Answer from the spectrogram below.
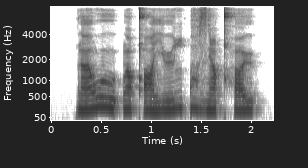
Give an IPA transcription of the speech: ɾ ɐ̃ w u ʔ ũ qʼ ã j ʉ ʎ ʔ a̤ z ĩ qʰ ʉ

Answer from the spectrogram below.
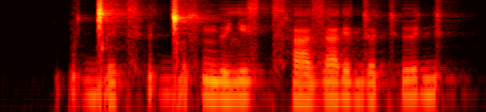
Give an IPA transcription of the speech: p u ɡ͡ǀ e t͡sʰ ɨ ɡ͡ǀ o s ŋ ʉ lʲ e z t͡sʰ a z a ɾ e d ɵ tʰ ʉ d

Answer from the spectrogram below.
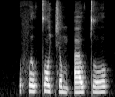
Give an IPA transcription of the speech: f ə˧˥ w t̪ ɔ˧˥ c ə˨˩ m ʔ a˧˥ w t̪ o˧˥

